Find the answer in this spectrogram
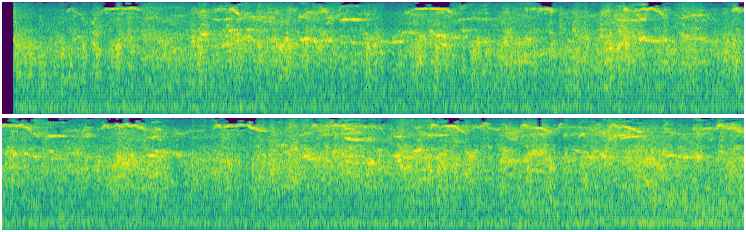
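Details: A tree full of grackles keeps up a dense, unbroken chorus of squeaky, creaking calls and sharp chatters, like many rusty door hinges at once.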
